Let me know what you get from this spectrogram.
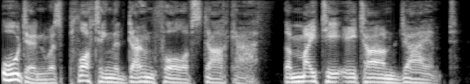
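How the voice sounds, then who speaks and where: A man's voice: lowish voice, expressive, a little slow, fairly bright tone, no room sound, clean studio sound. An actor voicing a wise, wry older Scottish man, a talking severed head in a video game, with a theatrical, folksy manner. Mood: storytelling. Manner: wry, theatrical, folksy, addresses listeners as brother and lad. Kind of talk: expressive video game character acting, storytelling and banter.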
